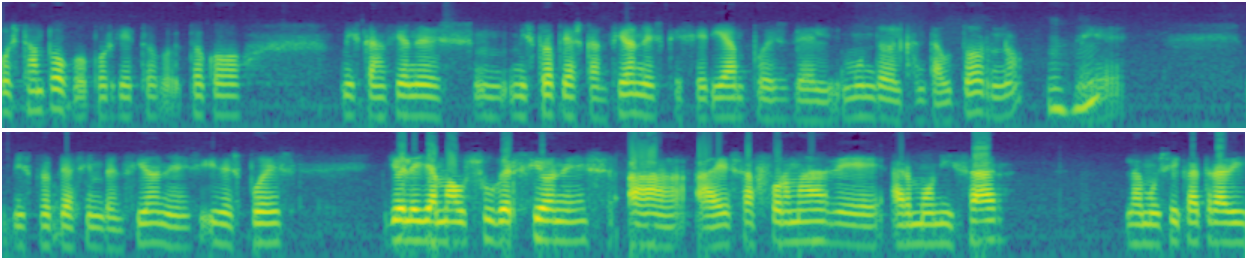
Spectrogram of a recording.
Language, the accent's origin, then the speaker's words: Spanish; Madrid, Community of Madrid, Spain; born there; uno nace en una ciudad grande, yo nací en Madrid, y si no estás vinculada a algún pueblo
